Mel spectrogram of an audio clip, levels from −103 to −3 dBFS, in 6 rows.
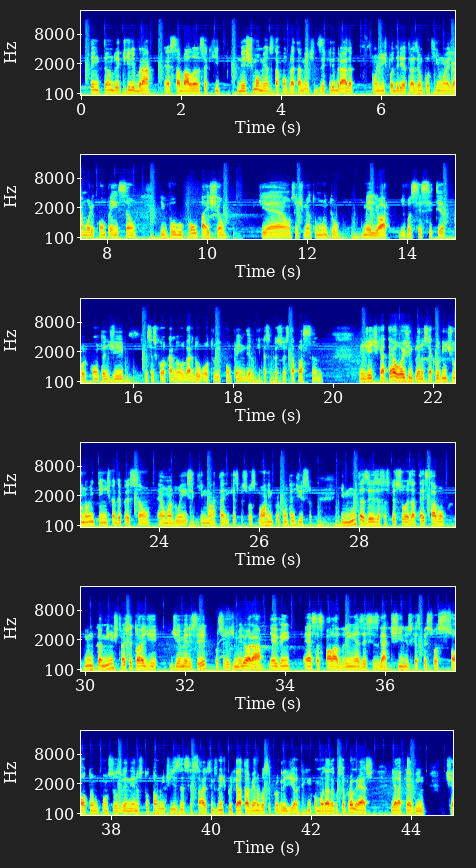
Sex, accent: male, Brazilian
